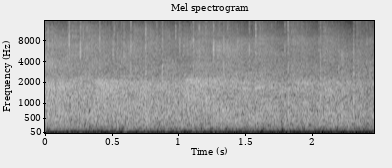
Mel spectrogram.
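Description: A steady round of applause from a group, many hands clapping in a dense, even wash of sound that holds at a constant loudness throughout, with no talking.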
